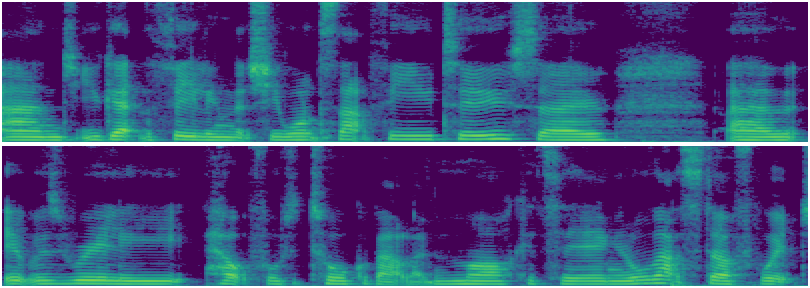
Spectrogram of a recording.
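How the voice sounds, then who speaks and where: Here is a woman with a British accent. Her pitch is fairly low and her intonation fairly even. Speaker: clinical psychologist and hypnobirthing teacher. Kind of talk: testimonial. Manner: hesitant, many filler ums.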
